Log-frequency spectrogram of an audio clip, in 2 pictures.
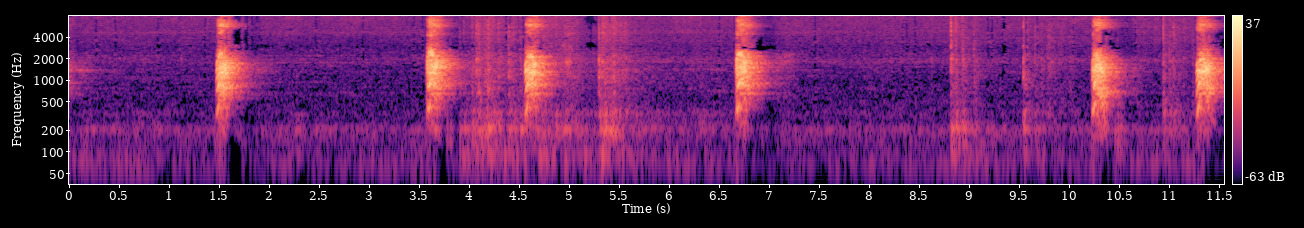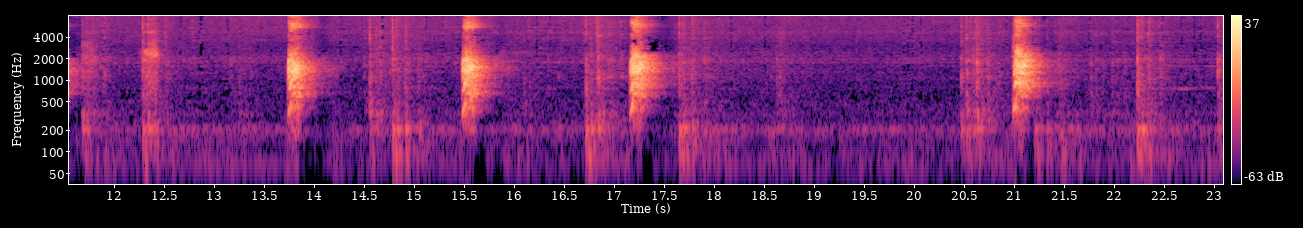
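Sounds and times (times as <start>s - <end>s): small dog barking: 1.4s - 1.9s, 3.6s - 4.0s, 4.6s - 5.0s, 6.6s - 7.2s, 10.2s - 11.7s, 13.7s - 14.2s, 15.5s - 15.9s, 17.2s - 17.6s, 21.0s - 21.4s.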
